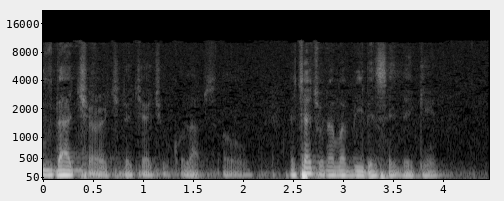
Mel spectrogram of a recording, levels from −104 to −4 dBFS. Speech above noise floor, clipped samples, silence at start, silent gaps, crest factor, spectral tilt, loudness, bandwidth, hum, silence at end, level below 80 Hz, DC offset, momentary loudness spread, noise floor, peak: 22 dB; under 0.1%; 0 s; none; 22 dB; -8 dB/octave; -35 LUFS; 10.5 kHz; none; 0.45 s; -44 dBFS; under 0.1%; 21 LU; -55 dBFS; -12 dBFS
